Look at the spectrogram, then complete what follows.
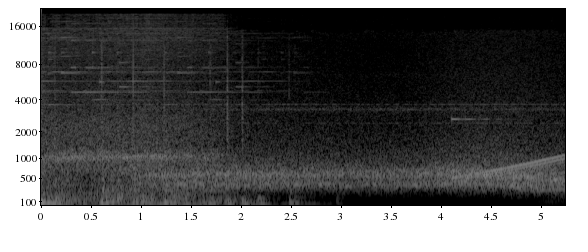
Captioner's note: wind whistling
